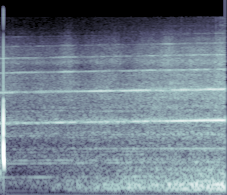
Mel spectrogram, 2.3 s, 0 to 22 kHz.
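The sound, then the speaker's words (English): An aircraft takes off from a runway: a steady engine whine with humming tones, under a broad roar that slowly builds and grows louder, after a single sharp click at the start. “line up and take off immediately, runway 06 left. Taking off, runway 06 left”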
